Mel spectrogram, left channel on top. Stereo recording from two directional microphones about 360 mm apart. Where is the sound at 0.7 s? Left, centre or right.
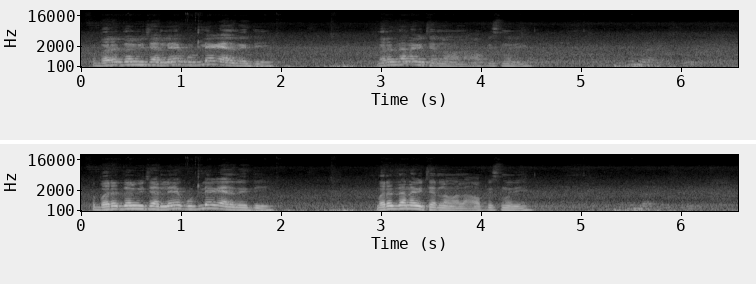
Right.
